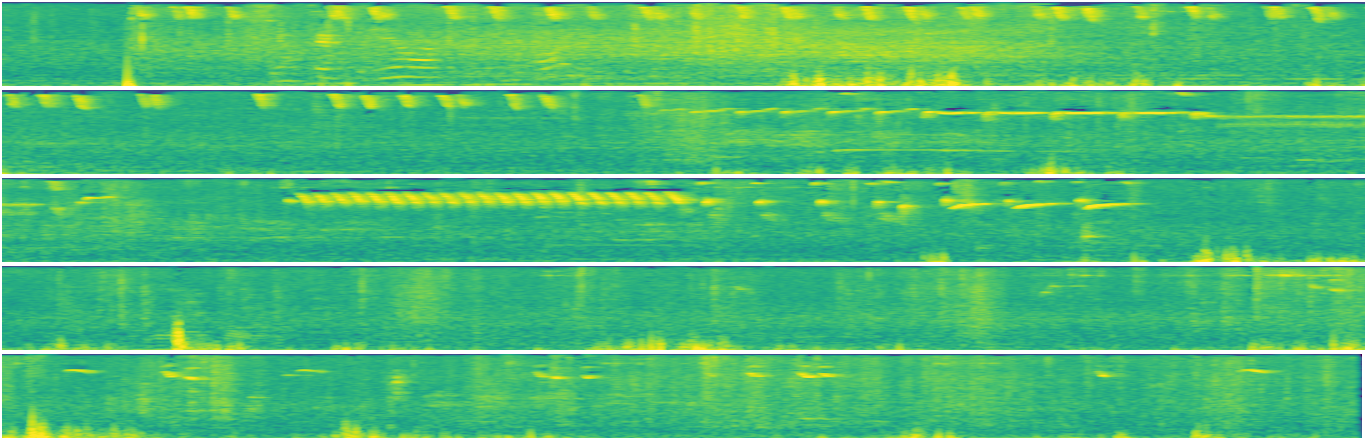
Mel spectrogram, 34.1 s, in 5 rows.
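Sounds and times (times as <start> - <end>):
small birds chirping: 0.6 - 19.5, 26.6 - 34.0
bird trill: 0.9 - 14.3, 15.1 - 19.4.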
